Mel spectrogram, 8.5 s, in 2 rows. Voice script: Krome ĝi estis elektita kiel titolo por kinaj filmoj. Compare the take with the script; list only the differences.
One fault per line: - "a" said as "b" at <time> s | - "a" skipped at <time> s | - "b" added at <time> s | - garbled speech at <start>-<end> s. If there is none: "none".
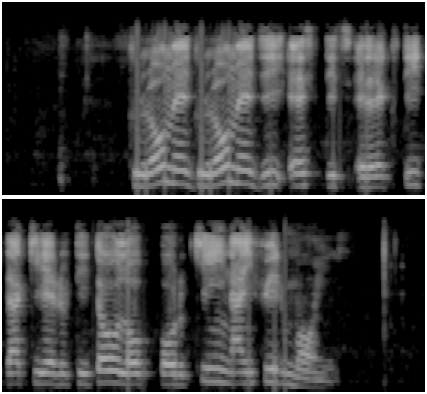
- "krome" added at 2.0 s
